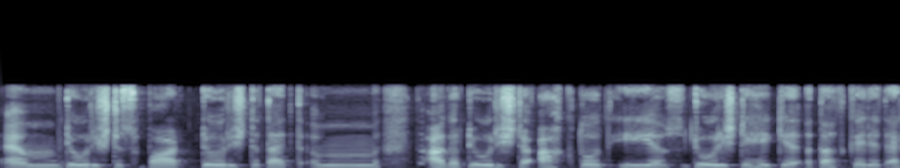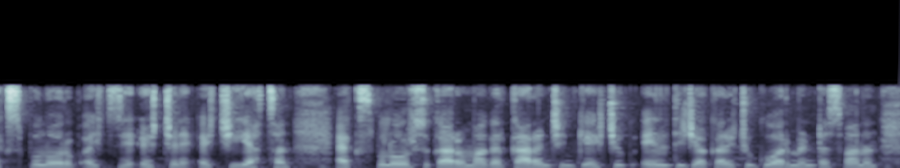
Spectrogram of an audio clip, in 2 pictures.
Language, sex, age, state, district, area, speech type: Kashmiri, female, 45-60, Jammu and Kashmir, Anantnag, rural, spontaneous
